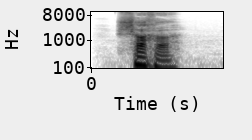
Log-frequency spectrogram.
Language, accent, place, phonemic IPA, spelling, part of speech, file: German, Germany, Berlin, /ˈʃaχɐ/, Schacher, noun, De-Schacher.ogg
- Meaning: 1. haggling 2. horsetrading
